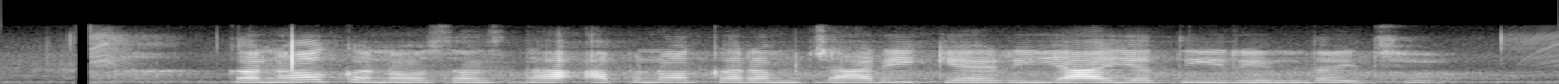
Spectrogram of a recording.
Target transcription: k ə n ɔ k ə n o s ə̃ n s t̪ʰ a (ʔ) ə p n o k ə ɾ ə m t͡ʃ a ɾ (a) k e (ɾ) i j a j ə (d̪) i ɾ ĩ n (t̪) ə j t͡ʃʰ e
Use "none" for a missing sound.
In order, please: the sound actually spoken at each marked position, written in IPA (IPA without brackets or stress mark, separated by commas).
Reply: ʔ, i, ɾ, t̪, d̪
